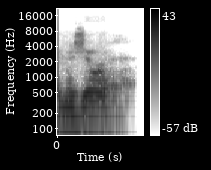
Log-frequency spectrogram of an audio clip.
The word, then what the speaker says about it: Missouri: Say hello to Missouri for me. Or as they say, Missouri. That's how they say it there.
